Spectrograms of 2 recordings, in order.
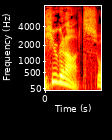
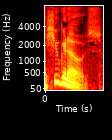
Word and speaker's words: Huguenots: you find the Huguenots, or as the Brits say, the Huguenots, French Protestants who, if history is a guide, have been some of England's most successful arrivals.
